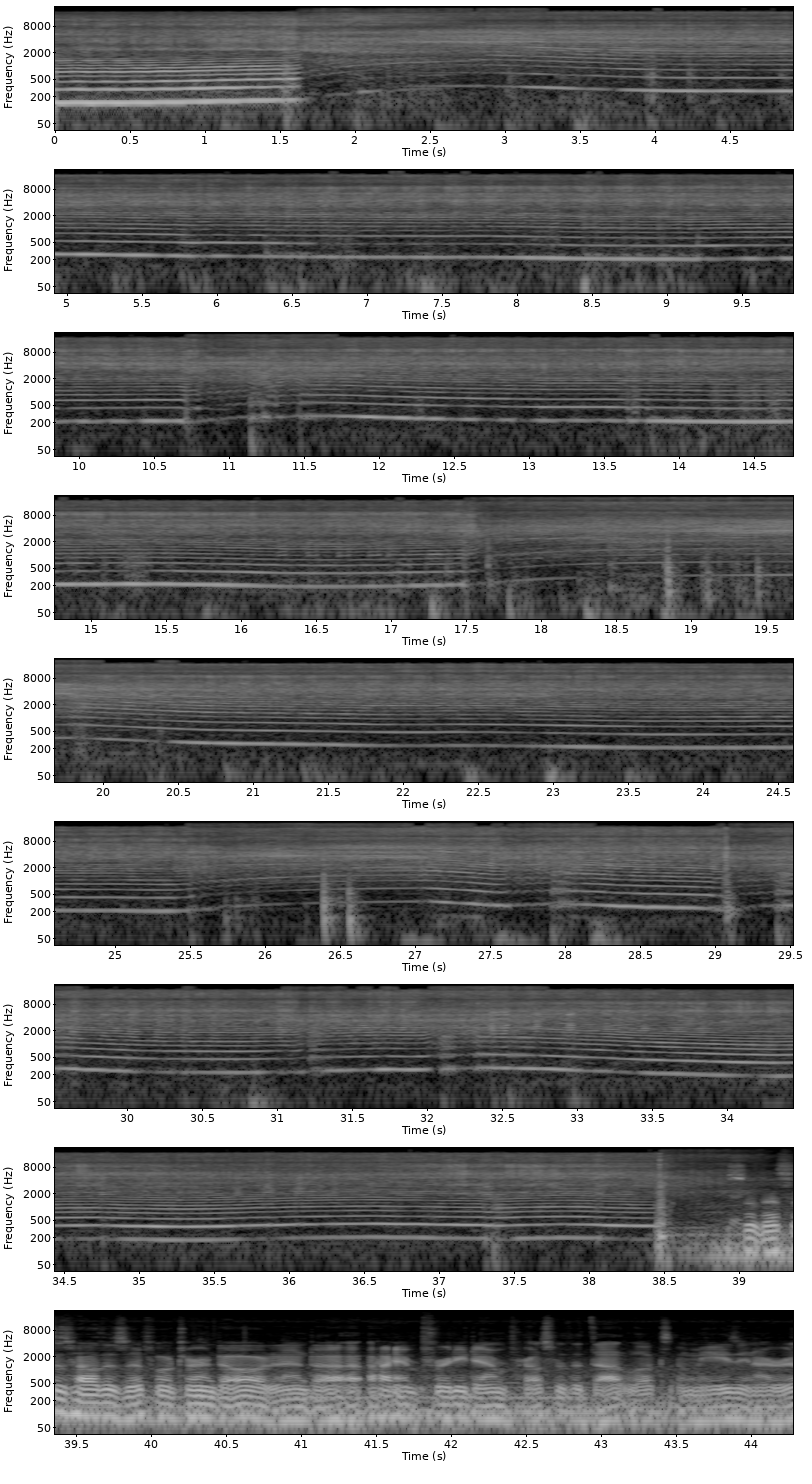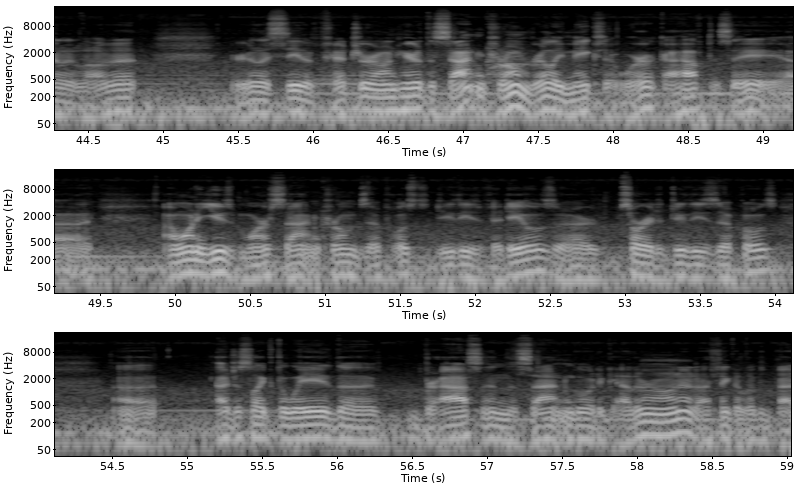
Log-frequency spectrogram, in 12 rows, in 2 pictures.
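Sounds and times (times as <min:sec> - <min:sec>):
polishing motor whine: 0:00.0 - 0:39.5.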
